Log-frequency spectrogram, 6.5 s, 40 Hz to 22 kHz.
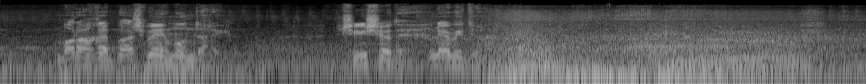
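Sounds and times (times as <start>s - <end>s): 
speech: 0.5s - 1.8s, 2.5s - 4.1s
car engine revving and accelerating: 1.7s - 6.4s.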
